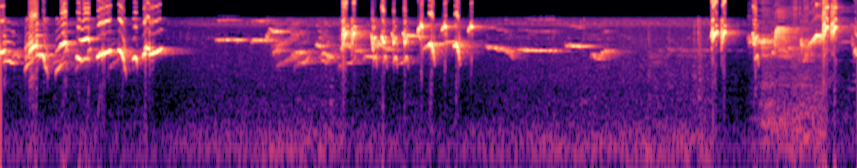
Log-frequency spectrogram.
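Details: Energetic chirp bursts and bending whistles from an Oriental magpie-robin (kacer) in 'isian mewah' style. Softer, drawn-out whistled phrases follow after a pause, and a noisy rasp closes the passage.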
